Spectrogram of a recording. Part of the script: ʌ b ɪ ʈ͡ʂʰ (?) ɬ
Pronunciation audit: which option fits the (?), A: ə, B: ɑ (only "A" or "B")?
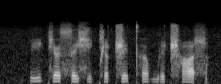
B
